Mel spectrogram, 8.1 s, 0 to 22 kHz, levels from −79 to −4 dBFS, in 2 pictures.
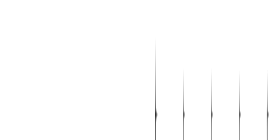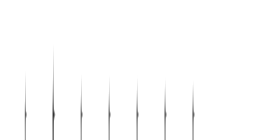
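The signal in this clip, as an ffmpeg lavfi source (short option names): -f lavfi -i "aevalsrc='pow(10,(-8-13.5*gte(mod(t,6*60/143),60/143))/20)*sin(2*PI*629*mod(t,60/143))*exp(-6.91*mod(t,60/143)/0.03)':d=5.03:s=44100"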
